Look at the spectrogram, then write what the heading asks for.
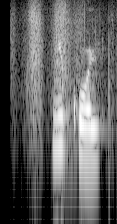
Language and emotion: Russian, neutral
